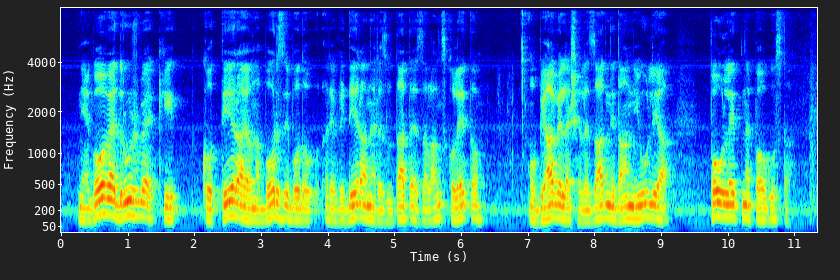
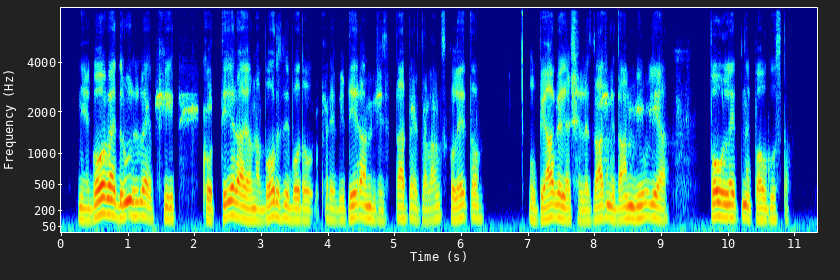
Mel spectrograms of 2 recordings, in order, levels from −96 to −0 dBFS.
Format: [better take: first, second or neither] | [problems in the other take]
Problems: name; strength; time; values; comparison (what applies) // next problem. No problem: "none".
first | noise reduction (neural diffusion model UNIVERSE++)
